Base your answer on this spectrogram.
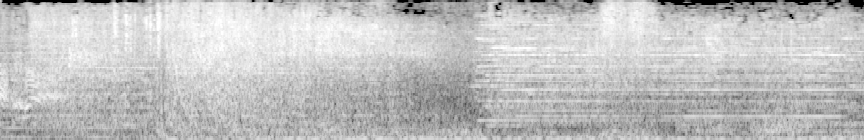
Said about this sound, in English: In one of the Batman comic books, he uses his cape as a shield for fire. I use that as a gimmick here for him to withstand that blast.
